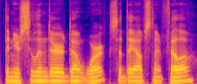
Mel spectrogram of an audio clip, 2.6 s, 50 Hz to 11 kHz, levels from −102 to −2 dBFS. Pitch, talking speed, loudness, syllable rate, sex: 135 Hz, 205 wpm, -16 LUFS, 6.1 syllables/s, male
